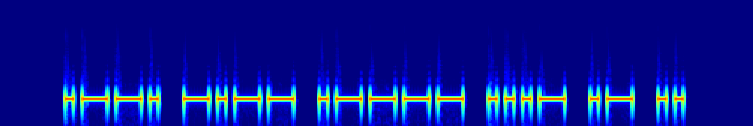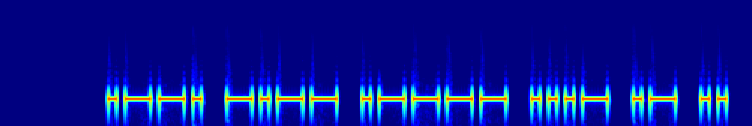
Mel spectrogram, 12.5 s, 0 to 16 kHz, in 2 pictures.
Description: Morse code, heard as a keyed tone, about 17 wpm, 700 Hz. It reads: PY1VAI PY1VAI
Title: DXCC-100 Call Signs - 6 Characters - Repeated 2x - 17wpm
